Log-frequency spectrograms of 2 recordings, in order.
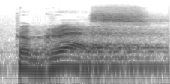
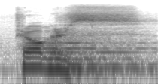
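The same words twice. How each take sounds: First: ProGRESS, stressed on the second syllable; verb stress on second syllable. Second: PROgress, stressed on the first syllable; noun stress on first syllable. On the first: Teacher demonstrating the verb, stress on second syllable. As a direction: lean on GRESS in Progress. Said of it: "a verb takes on the second syllable". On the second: Teacher demonstrating the noun, stress on first syllable. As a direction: punch the PRO in Progress. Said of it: "a noun takes the stress on the first syllable". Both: Shown as a demonstration.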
